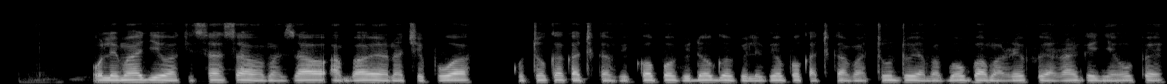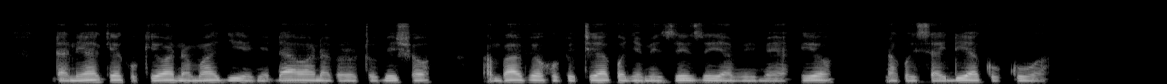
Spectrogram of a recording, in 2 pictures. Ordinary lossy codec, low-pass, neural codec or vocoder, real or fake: Opus, 32 kbps; 7.2 kHz; none; real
